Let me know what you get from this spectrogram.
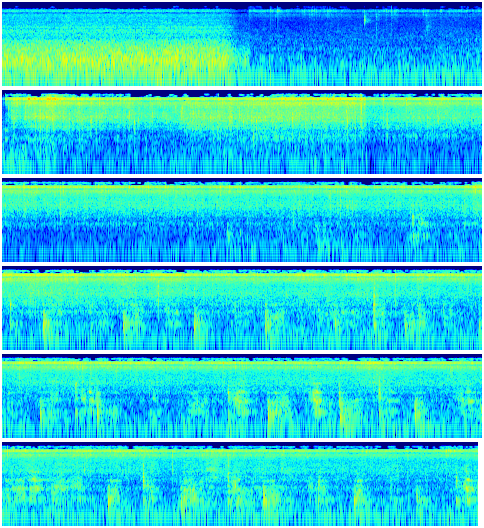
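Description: Chopped spring onions hit hot oil in a nonstick wok, sizzling sharply about five seconds in and then easing to a steady fry as scallion oil is made. From midway on, a wooden spatula scrapes and taps against the pan as they are stirred. A louder rushing noise fills the first two seconds.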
